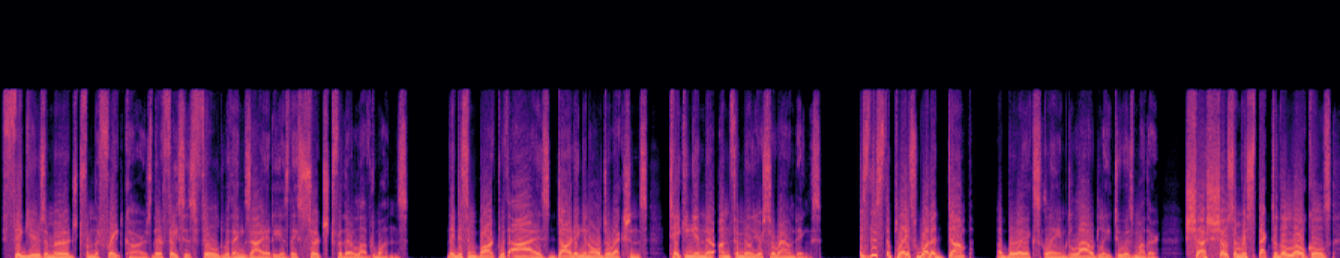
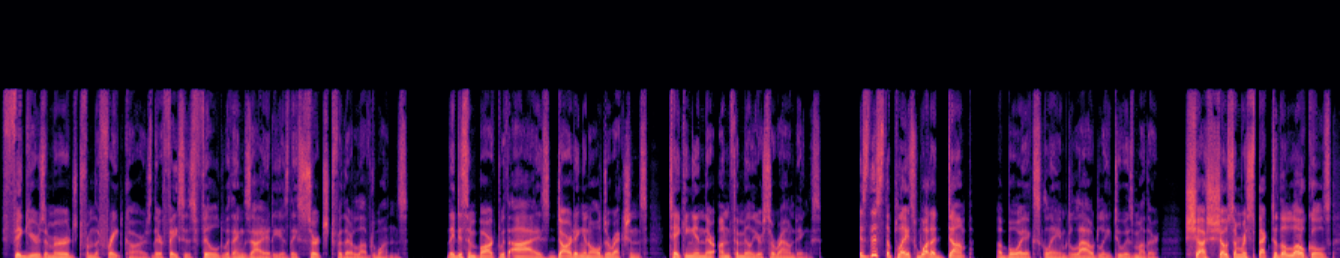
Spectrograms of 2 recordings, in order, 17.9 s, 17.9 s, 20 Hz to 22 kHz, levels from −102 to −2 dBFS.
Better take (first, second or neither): second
